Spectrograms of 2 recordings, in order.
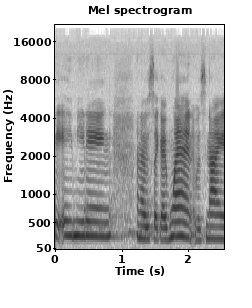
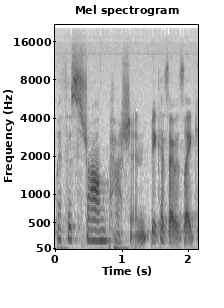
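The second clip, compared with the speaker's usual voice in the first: usual speaking voice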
